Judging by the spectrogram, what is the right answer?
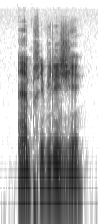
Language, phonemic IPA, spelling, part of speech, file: French, /pʁi.vi.le.ʒje/, privilégié, adjective / noun / verb, Fr-privilégié.ogg
- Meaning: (adjective) privileged; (noun) person who is privileged; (verb) past participle of privilégier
